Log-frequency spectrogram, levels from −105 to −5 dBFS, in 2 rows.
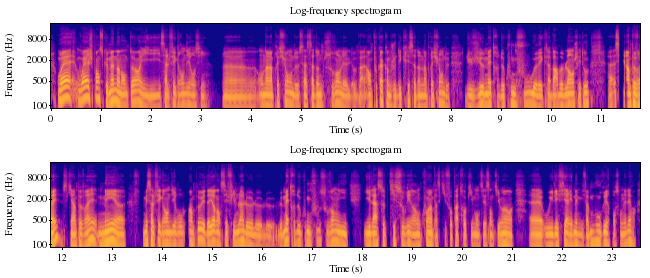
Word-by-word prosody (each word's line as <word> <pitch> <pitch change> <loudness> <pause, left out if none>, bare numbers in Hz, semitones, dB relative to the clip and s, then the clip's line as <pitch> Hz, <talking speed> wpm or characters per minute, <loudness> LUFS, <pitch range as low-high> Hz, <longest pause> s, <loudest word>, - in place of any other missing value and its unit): Ouais, 170 +4 +7
ouais 160 +5 +6
je 170 - -3
pense 165 -1 +1
que 120 - -1
même 135 +3 +4
un 125 - +6
mentor, 125 +5 +1
il 100 -1 -2
ça 100 - -1
le - - -3
fait 115 - -3
grandir 110 0 -3
aussi. 95 -3 -7 0.3
Heu, - - -4 0.6
on 105 0 -2
a 105 - +4
l'impression 105 +5 -1
de 100 -2 -2
ça 100 0 -2
ça 105 - -1
donne 105 +1 0
souvent, 120 +2 -3
le, 100 -3 -1
l 95 - -5
enfin, 100 - -6
en 105 +1 0
tout 120 - -11
cas 130 +2 +2
comme 105 -5 -1
je 100 - -5
décris, 105 +5 -4
ça - - -4
donne 100 0 -2
l'impression 100 +5 -3
de 95 -4 -5 0.3
du 100 -1 -3
vieux 110 +6 +1
maître 115 -2 0
de 95 0 -1
Kung-fu 115 +2 -1
avec 100 0 -1
la 105 - -1
barbe 100 +1 +2
blanche 115 +1 +2
et - - -1
tout, 120 +2 +1 0.4
heu - - -2
ce - - -5
qui - - -50
est 115 - +7
un - - +7
peu 120 - +7
vrai, 115 +9 +6
ce - - -16
qui - - -8
est - - +5
un 100 - +3
peu 105 - 0
vrai. 125 +8 +2
Mais 125 +5 +5
heu, 105 -2 +2 0.4
mais 120 - +2
ça 125 - +2
le - - -5
fait 120 +1 +1
grandir 115 0 0
au 110 0 -5
un 120 -2 0
peu 145 +3 +2
et - - +3
d'ailleurs 120 +3 +5
dans 115 -3 0
ces 110 0 -4
films 115 +2 -2
là, 130 - +3
le 110 -4 +1
le 95 -2 -2
le 90 -1 -7
le - - -16
le 100 - -5
maître 130 -2 +2
de 120 - -2
Kung-fu 115 +3 -4
souvent, 125 +1 -3
il 110 -4 +1 0.3
il 110 0 +1
a 110 - +5
ce 105 - -5
petit 110 +3 -7
sourire 110 -1 -2
en 100 0 0
coin 115 +2 +2
parce 95 - -8
qu'il - - -19
faut - - -5
pas - - -1
trop - - -5
qu'il 100 - -8
montre 100 -1 -5
ses 100 - -4
sentiments. 105 +1 -1 0.3
Heu, 100 0 +2
ou 100 0 -2
il 100 0 0
est 100 - +3
fier 115 0 +1
et - - +1
même 110 -1 -1
il 95 - -8
va - - 0
mourir 120 -1 -1
pour 100 -2 -10
son 105 0 -5
élève. 120 +2 -1
110 Hz, 295 wpm, -27 LUFS, 100-120 Hz, 0.6 s, Ouais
